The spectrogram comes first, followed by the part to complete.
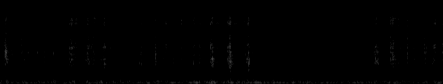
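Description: Faint, scratchy taps of a bristle fan brush dabbed onto watercolour paper: a run of irregular light strokes in the first half and another just before the end.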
